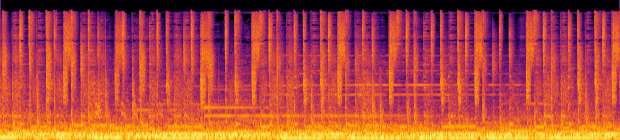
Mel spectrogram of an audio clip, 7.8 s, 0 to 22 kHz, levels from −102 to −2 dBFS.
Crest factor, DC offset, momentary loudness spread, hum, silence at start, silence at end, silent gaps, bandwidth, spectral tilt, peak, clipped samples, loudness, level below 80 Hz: 12 dB; under 0.1%; 2 LU; none; 0 s; 0 s; none; 17 kHz; -4.5 dB/octave; 0 dBFS; under 0.1%; -14 LUFS; -16 dBFS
